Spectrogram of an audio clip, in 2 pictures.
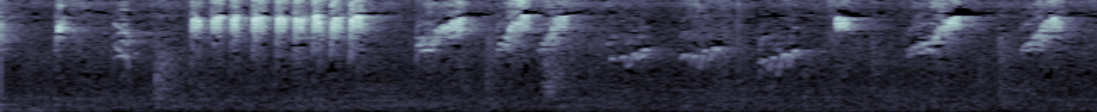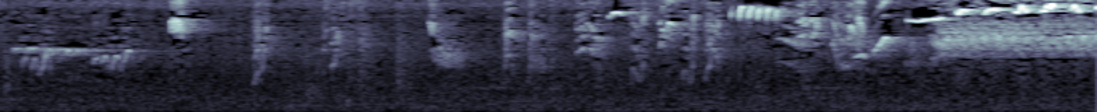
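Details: Non-stop gacor song of an Orange-bellied Leafbird (cucak cungkok): a rattling burst of rapid notes, then chirps, upslurred whistles and squeaks, ending in a loud high trill.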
